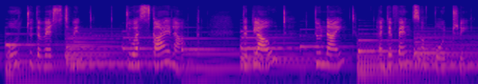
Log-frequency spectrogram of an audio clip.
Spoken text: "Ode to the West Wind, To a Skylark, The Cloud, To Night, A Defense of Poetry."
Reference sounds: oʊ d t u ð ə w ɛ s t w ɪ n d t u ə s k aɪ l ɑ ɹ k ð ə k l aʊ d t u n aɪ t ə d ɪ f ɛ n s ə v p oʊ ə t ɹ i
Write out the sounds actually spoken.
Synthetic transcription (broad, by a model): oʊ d t u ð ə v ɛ s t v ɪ d t u ə s k aɪ l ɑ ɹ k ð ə k l aʊ d t u n aɪ t ə d ɪ f ɛ n s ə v p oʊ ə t ɹ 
